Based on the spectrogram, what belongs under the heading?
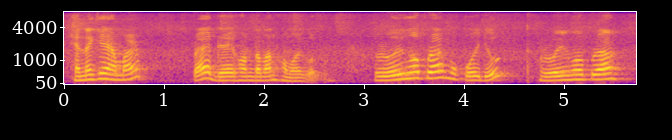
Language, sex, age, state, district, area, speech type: Assamese, male, 30-45, Assam, Charaideo, urban, spontaneous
